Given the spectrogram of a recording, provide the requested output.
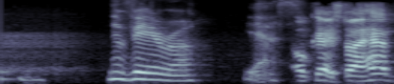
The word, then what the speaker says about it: Navira: your Navira.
